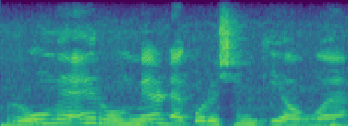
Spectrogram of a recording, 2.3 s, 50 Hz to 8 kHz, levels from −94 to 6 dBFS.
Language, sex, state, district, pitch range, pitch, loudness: Hindi, female, Chhattisgarh, Bilaspur, 220-245 Hz, 230 Hz, -16 LUFS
